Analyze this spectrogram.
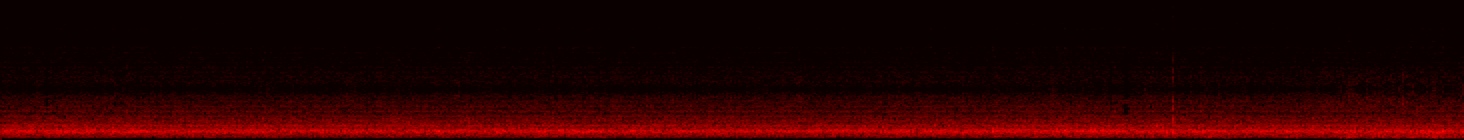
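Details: A steady broadband hiss like rushing water or wind fills the whole stretch, strongest in the midrange, with no calls standing out.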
